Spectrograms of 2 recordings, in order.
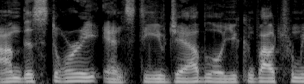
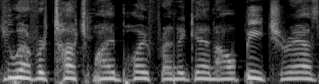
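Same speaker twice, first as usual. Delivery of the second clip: put-on girl screaming and yelling, much higher pitch; 10 semitones higher than usual. Retelling a girl from the stands screaming at friends in the penalty box, imitating a girl screaming. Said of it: "screaming and yelling at my friends".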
